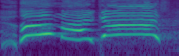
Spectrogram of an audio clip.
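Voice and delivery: high, loud panicked yell, acted out; freaked-out shout. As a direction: scream it like a horrified dad. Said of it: "we are just freaked out".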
